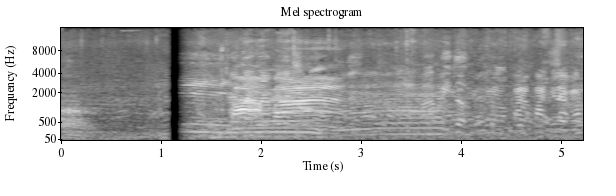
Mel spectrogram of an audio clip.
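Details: Cattle from the first arriving truck in a busy crowd: after a brief cut, a drawn-out lowing moo slides slowly downward, with human voices and general bustle mixed in.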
